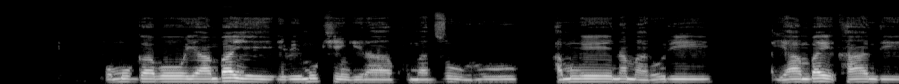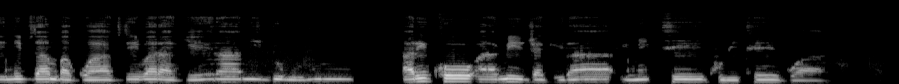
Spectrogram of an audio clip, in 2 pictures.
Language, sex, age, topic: Rundi, male, 18-24, agriculture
